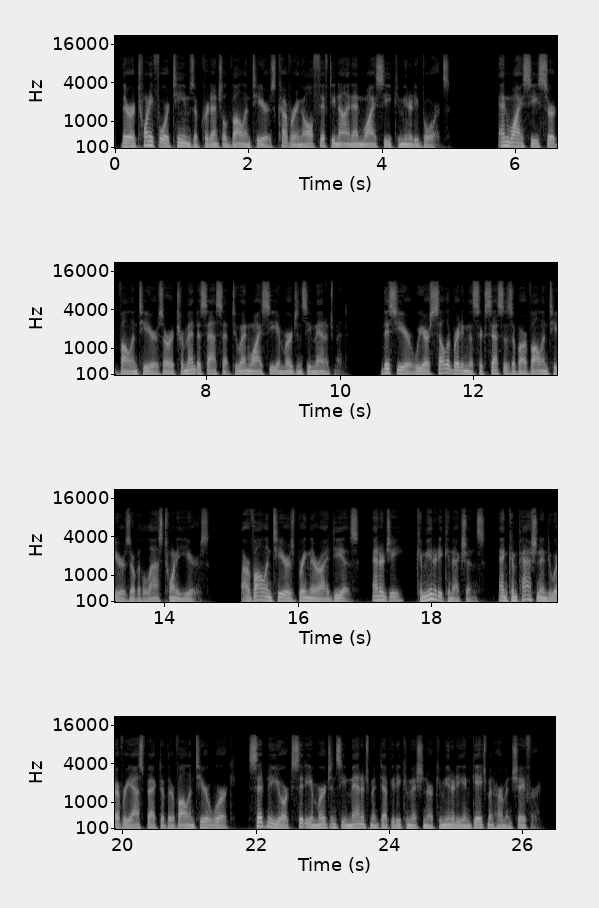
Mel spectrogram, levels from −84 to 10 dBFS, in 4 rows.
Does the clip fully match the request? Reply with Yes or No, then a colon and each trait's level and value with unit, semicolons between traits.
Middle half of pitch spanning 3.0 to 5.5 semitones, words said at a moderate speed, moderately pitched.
No: average, 3.5 semitones; average, 155 wpm; low, 100 Hz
